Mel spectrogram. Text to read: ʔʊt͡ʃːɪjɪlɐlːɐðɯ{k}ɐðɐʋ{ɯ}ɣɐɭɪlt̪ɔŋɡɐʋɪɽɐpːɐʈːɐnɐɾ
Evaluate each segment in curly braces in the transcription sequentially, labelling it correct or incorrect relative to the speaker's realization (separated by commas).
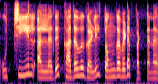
correct, correct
